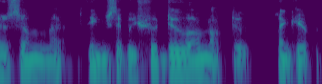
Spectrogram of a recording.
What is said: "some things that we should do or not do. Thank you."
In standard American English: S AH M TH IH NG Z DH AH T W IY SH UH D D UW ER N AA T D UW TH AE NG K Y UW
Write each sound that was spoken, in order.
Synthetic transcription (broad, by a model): S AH M TH IH NG Z DH AH T W IY SH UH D D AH ER N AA T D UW TH AE NG K Y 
